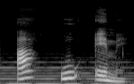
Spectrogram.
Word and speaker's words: om: Se trata de una sílaba pronunciada como A-U-M, que aparece a menudo en los cantos devocionales o kirtan.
